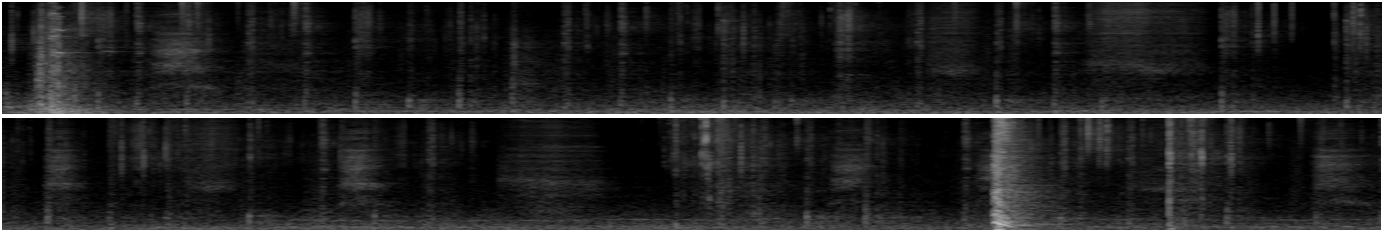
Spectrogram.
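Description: Footsteps walk slowly over a stone floor.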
